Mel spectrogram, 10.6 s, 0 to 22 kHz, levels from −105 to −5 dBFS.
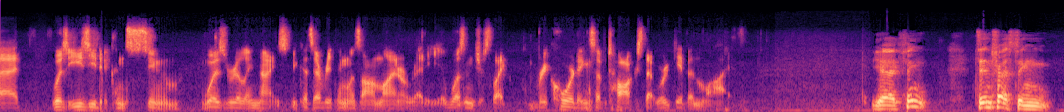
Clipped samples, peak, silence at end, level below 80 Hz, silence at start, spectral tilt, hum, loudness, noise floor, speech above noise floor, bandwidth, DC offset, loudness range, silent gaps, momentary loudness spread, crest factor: under 0.1%; -2 dBFS; 0.15 s; -56 dBFS; 0 s; -2.5 dB/octave; none; -21 LUFS; -50 dBFS; 28 dB; 10 kHz; under 0.1%; 5 LU; none; 14 LU; 22 dB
